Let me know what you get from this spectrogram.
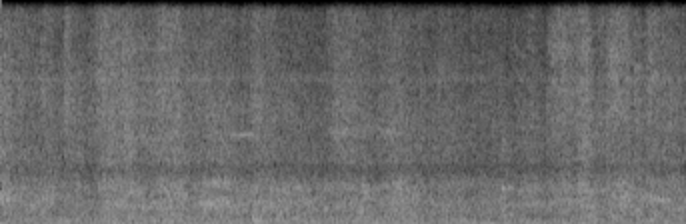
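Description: Freight train of double-stack intermodal container cars rolling past below: a steady rumble of steel wheels on the rails.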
